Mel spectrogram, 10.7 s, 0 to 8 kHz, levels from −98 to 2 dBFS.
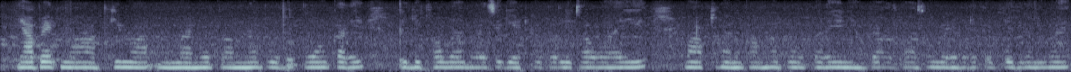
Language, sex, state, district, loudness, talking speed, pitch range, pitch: Kumaoni, female, Uttarakhand, Uttarkashi, -32 LUFS, 185 wpm, 210-215 Hz, 215 Hz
